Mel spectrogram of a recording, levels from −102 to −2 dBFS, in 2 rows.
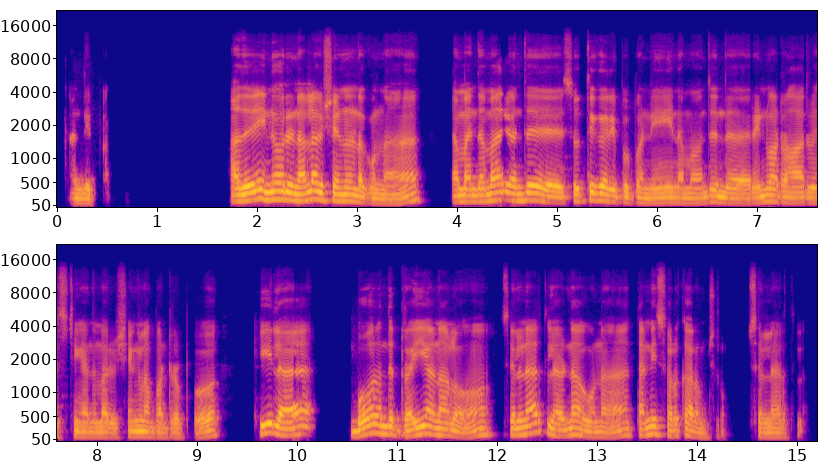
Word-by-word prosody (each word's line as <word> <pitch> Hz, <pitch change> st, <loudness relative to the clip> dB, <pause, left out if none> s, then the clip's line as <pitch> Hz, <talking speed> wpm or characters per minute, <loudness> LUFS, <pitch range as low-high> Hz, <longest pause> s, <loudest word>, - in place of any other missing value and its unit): கண்டிப்பா. 95 Hz, -1 st, -4 dB, 1.3 s
அது 130 Hz, +2 st, +7 dB, 0.2 s
இன்னொரு 160 Hz, 0 st, +5 dB
நல்ல 140 Hz, +5 st, +4 dB
விஷயம் 145 Hz, -2 st, +1 dB
என்ன 135 Hz, 0 st, +2 dB
நடக்குன்னா, 95 Hz, -6 st, -1 dB, 0.6 s
நம்ம 120 Hz, +1 st, +2 dB
இந்த 125 Hz, +1 st, 0 dB
மாதிரி 155 Hz, +2 st, +1 dB
வந்து 140 Hz, +2 st, +2 dB, 0.4 s
சுத்திகரிப்பு 125 Hz, -4 st, +1 dB
பண்ணி 95 Hz, -1 st, -2 dB, 0.2 s
நம்ம 95 Hz, 0 st, -3 dB
வந்து 105 Hz, +4 st, -4 dB
இந்த 100 Hz, -2 st, +1 dB, 0.2 s
ரெயின் 110 Hz, +5 st, 0 dB
வாட்டர் 110 Hz, -4 st, -1 dB
ஹார்வெஸ்டிங் 100 Hz, -1 st, -3 dB
அந்த 95 Hz, 0 st, -5 dB
மாரி 95 Hz, -1 st, -3 dB
விஷயங்கல்லாம் 105 Hz, +1 st, -2 dB
பண்றப்போ 90 Hz, 0 st, -5 dB, 0.5 s
கீழ 340 Hz, +2 st, +4 dB, 0.8 s
போர் 165 Hz, +5 st, +4 dB
வந்து 155 Hz, -1 st, +2 dB
ட்ரை 115 Hz, +4 st, +3 dB
ஆனாலும் 115 Hz, -8 st, -1 dB, 0.3 s
சில 135 Hz, 0 st, +1 dB
நேரத்தில 165 Hz, -8 st, 0 dB
என்ன 140 Hz, +2 st, 0 dB
ஆகுன்னா 100 Hz, -3 st, -3 dB, 0.3 s
தண்ணீர் 150 Hz, +1 st, -1 dB
சுரக்க 115 Hz, +1 st, -1 dB
ஆரம்பிச்சுடும். 85 Hz, -4 st, -10 dB, 0.2 s
சில 95 Hz, -, -5 dB
நேரத்துல 90 Hz, 0 st, -10 dB
115 Hz, 145 wpm, -22 LUFS, 95-140 Hz, 1.3 s, அது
